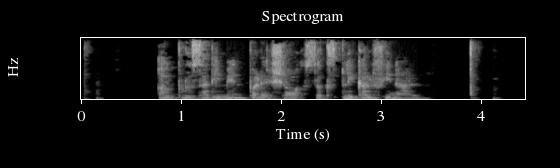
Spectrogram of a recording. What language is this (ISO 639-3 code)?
cat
